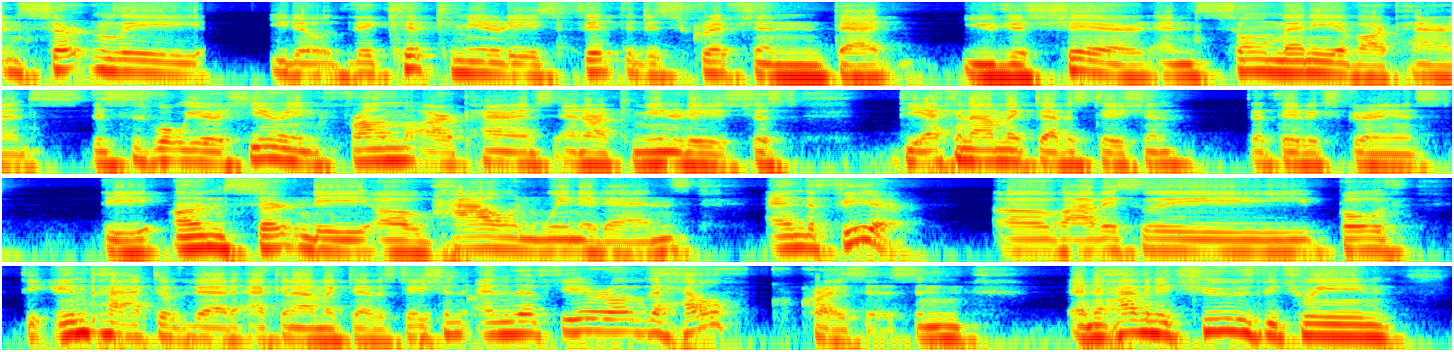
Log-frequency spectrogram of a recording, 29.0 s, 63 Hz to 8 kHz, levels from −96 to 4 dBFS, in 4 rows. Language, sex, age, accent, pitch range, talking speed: English, male, 30-49, American, 110-145 Hz, 150 wpm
